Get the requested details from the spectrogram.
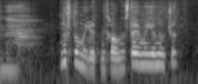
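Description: An older woman speaks calmly.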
